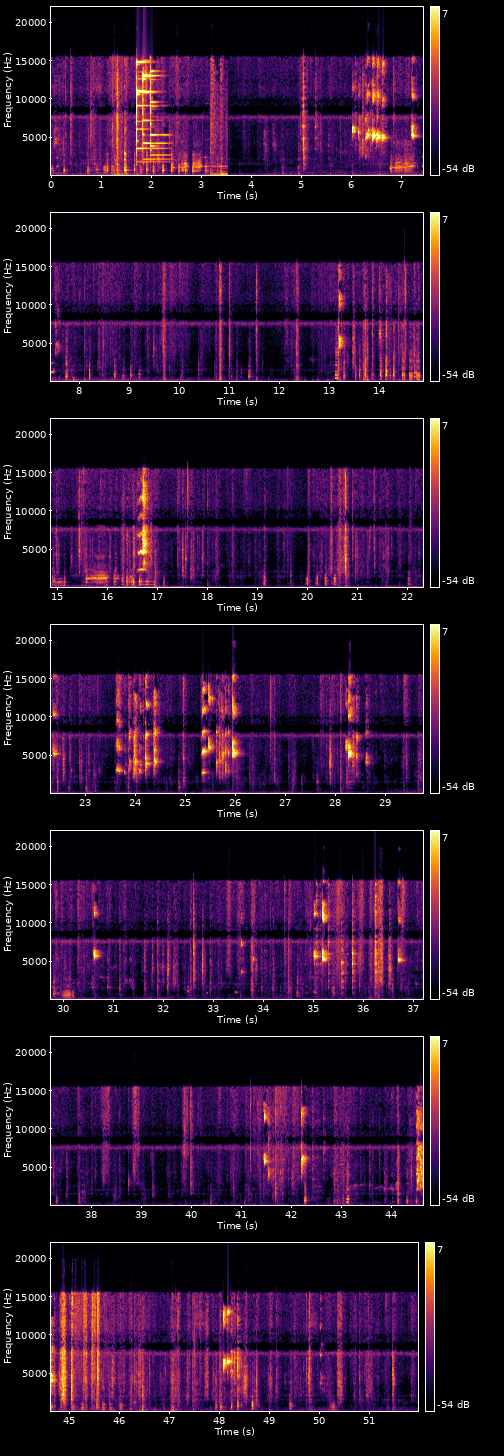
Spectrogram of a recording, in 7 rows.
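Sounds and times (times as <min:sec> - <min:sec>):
chickens clucking: 0:00.0 - 0:51.9
short high chirps: 0:01.7 - 0:03.6.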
